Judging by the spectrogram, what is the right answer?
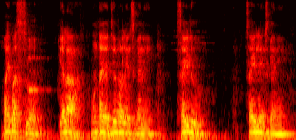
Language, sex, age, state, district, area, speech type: Telugu, male, 18-30, Andhra Pradesh, Sri Balaji, rural, spontaneous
